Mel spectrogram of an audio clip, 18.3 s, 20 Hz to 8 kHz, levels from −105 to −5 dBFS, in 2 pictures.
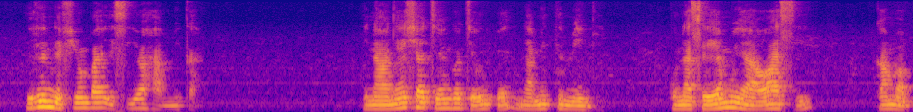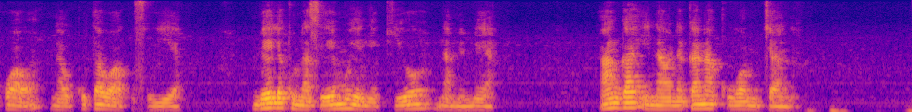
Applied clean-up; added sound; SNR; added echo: none; none; none; none.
